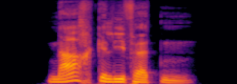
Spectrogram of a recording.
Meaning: inflection of nachgeliefert: 1. strong genitive masculine/neuter singular 2. weak/mixed genitive/dative all-gender singular 3. strong/weak/mixed accusative masculine singular 4. strong dative plural
- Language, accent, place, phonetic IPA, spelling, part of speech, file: German, Germany, Berlin, [ˈnaːxɡəˌliːfɐtn̩], nachgelieferten, adjective, De-nachgelieferten.ogg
